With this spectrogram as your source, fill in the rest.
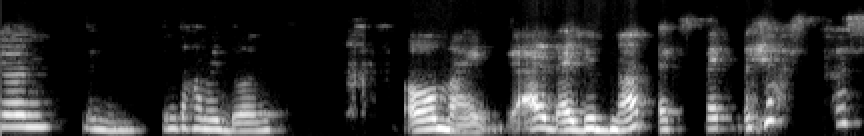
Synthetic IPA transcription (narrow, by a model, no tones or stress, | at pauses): on | nɐɡpʊnt̪ɐkɐmɪd̪oʔn | ʔoma̰jɡa̰d̪ajd̪ɪd̪̚nat̪̚ɛkspɛk̚t̪̚d̪ɐjɔst̪os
